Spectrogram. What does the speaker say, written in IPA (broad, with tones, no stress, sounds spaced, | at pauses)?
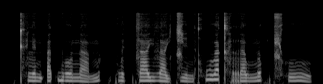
kʰ l e˨˩ n ʔ a˥˩ t̚ b oː˧ n a˩˦ m | k w e˨˩ k̚ s aː˧ j l a˩˦ j t͡ɕ iː˩˦ n kʰ w u˥˩ a̯ kʰ r a˧ w n o˥˩ k̚ t͡ɕʰ uː˥˩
